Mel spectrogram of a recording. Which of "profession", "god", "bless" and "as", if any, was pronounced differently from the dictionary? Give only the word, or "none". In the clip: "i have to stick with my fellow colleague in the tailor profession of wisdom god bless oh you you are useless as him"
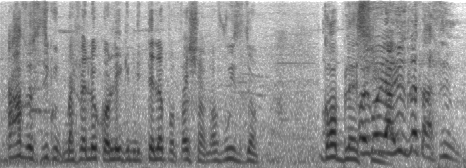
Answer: as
